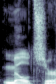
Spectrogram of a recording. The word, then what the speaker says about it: Meltzer: Yeah, Meltzer. I'm sorry, that's what I always say it wrong.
